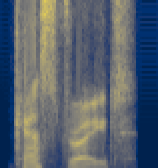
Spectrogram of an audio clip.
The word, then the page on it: castrate: British English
